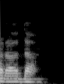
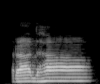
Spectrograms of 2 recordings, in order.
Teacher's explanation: जैसे हम किसी को बुलाते हैं तब बीच में जो स्वर है उसको थोड़ा सा ज्यादा समय देते हैं उच्चारण में, तो हम प्लुत स्वर का इस्तेमाल कर रहे हैं।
